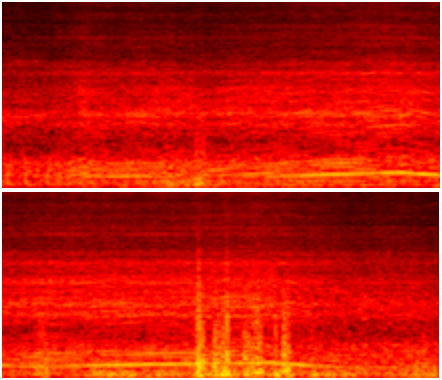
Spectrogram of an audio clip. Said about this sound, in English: See, as I said, it launches like a very good bike.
